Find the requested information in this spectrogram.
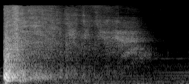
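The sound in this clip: A magical spell breaking apart sounds as a sharp glassy shatter with a sudden loud onset. A bright, tinkling scatter of fragments follows and fades away over about a second and a half.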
